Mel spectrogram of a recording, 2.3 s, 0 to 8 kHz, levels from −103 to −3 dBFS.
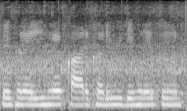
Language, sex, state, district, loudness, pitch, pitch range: Hindi, female, Bihar, Jamui, -13 LUFS, 180 Hz, 180-185 Hz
